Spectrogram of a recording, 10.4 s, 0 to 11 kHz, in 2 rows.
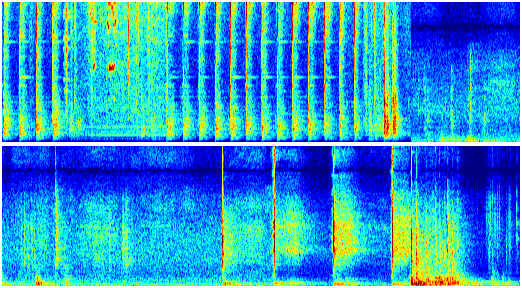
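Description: A big hammer striking steel in fast, even blows, about five a second, each with a metallic ring, knocking at a driveshaft slip yoke jammed in the tail shaft of a 4L70E transmission. The rapid hammering stops about four seconds in, followed by scattered single metal clanks and a heavier thunk near the end.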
